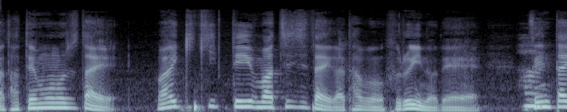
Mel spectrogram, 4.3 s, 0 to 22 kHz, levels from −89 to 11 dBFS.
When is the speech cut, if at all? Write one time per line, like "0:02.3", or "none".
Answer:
none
